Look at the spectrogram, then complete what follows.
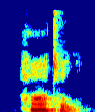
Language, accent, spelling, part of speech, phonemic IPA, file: English, Southern England, hartal, noun, /ˈhɑː.tɑːl/, LL-Q1860 (eng)-hartal.wav
- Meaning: the closure of shops and offices, typically as a strike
